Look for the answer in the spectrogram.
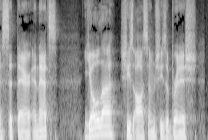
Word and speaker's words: Yola: It's spelled like Lola with a Y. – Yeah, Y-O-L-A.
